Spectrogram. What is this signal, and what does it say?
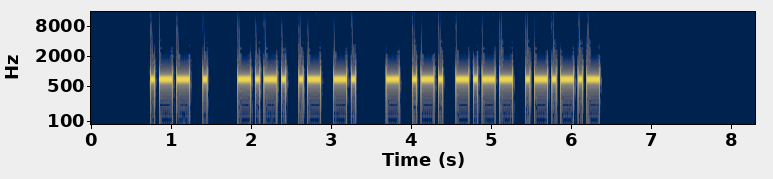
Morse code, heard as a keyed tone, about 21 wpm, 700 Hz. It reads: WE CAN TRY.
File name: practice / 22wpm / Sentences with 2-Word Phrases - 22wpm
